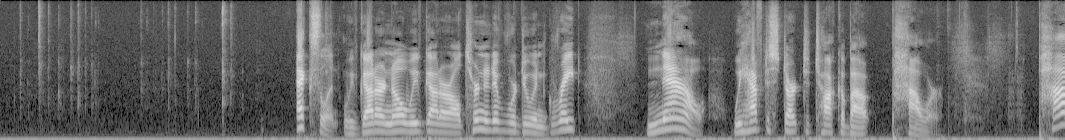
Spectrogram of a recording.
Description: Typing on a keyboard with a man speaking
